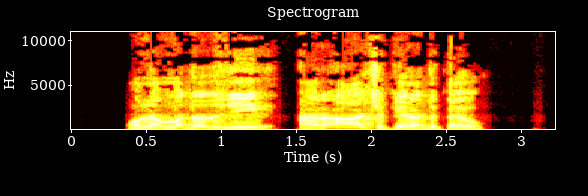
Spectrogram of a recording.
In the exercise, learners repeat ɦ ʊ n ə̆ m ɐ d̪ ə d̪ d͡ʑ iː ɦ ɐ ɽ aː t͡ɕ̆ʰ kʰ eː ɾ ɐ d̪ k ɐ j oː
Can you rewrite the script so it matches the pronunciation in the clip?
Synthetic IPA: ɦ ʊ n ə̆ m ɐ d̪ ə d̪ d͡ʑ iː ɦ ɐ ɾ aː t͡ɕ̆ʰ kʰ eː ɾ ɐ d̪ k ɐ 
